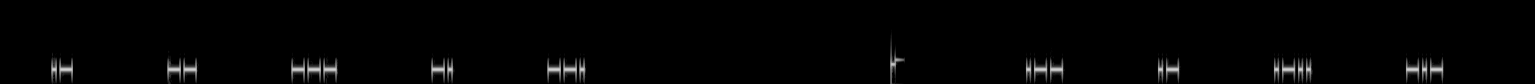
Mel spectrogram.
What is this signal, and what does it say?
Morse code, heard as a keyed tone, about 29 wpm, spaced as for 8 wpm, 700 Hz. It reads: AMONG WALK
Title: 8x Character Spacing - Top 500 Words - 30wpm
